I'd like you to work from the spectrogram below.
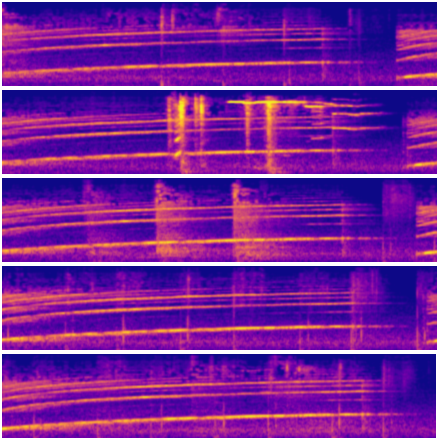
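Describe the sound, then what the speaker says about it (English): A school alarm wails in the Life Is Strange game, five long rising siren sweeps repeating every few seconds, loud and near, with faint clatter and scuffs between them. "please turn off that alarm since that's your job"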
